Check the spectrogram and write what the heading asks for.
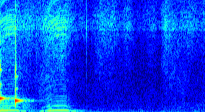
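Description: Two sharp taps with a brief ringing tone, right at the start, followed by a short low vocal murmur. For the last second or so there is only quiet room tone.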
